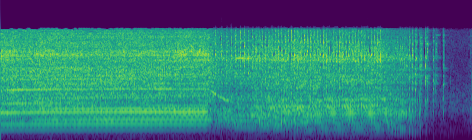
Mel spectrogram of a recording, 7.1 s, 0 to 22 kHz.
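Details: Leaf blower rated 140 mph, started after priming, buzzes at a clean, steady pitch, then drops and winds down smoothly to a stop; it starts and runs well.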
